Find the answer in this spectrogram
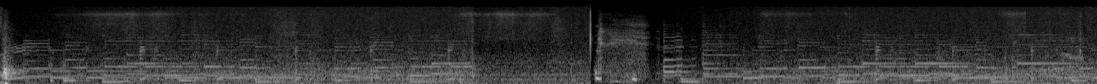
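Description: Background music with held notes and a steady bass beat. A sharp click about six seconds in, where the music briefly drops.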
